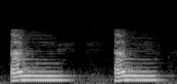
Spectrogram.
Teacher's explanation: نصف الميم الشفوي في الحقيقة شديد، لكن النصف الخيشومي قابل للمط · جزء شفوي وهو انطباق الشفتين على بعضهما، ويصاحب ذلك غنة من الخيشوم. مجموع هذين العملين يشكل حرف الميم.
